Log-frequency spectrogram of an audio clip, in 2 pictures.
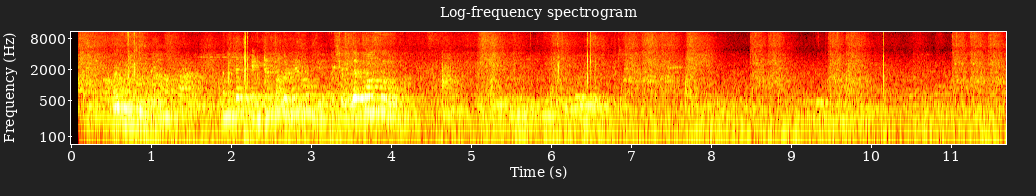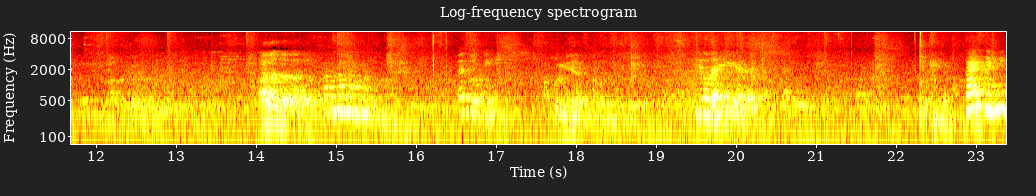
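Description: A young woman talks briefly and cheerfully nearby.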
